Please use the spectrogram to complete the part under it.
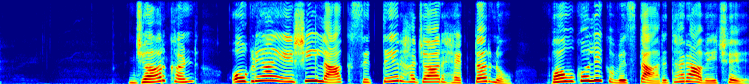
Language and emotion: Gujarati, neutral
